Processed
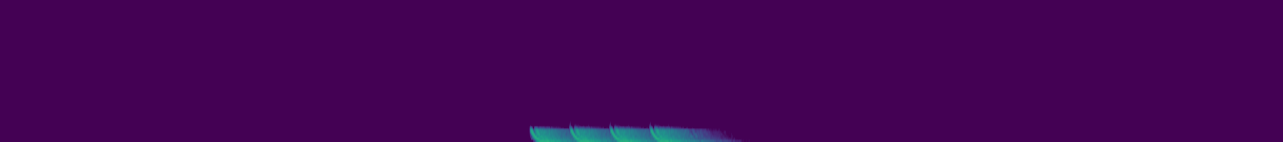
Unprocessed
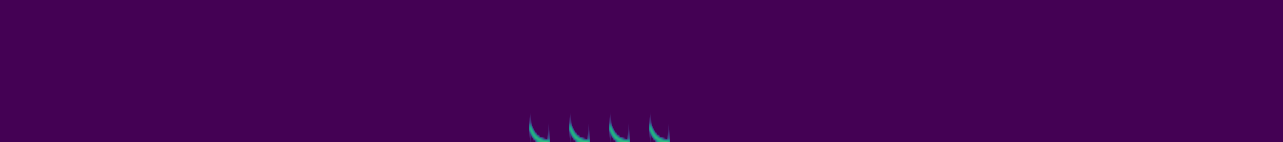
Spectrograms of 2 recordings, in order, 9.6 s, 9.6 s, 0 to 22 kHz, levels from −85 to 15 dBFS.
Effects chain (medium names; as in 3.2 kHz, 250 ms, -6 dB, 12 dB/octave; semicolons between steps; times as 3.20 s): formant shift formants -3 st; expander -42 dBFS; Schroeder reverb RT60 0.59 s, combs from 30 ms, DRR 0.5 dB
